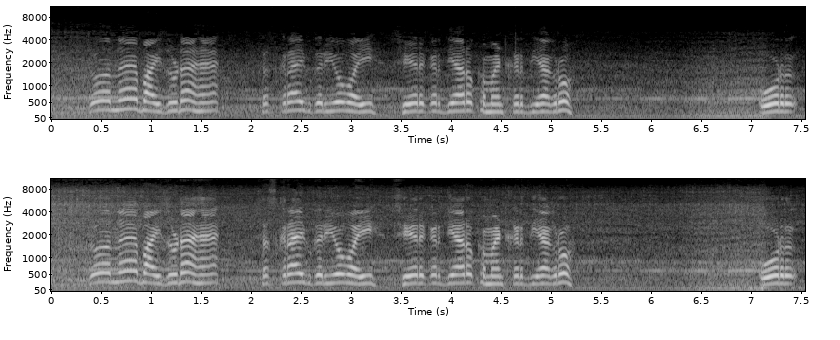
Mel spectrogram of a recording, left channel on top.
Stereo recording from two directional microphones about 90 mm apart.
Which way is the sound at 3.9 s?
15° left (ahead or behind).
